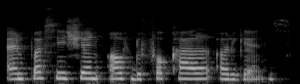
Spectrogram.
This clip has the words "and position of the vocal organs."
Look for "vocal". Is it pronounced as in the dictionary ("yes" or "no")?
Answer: no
